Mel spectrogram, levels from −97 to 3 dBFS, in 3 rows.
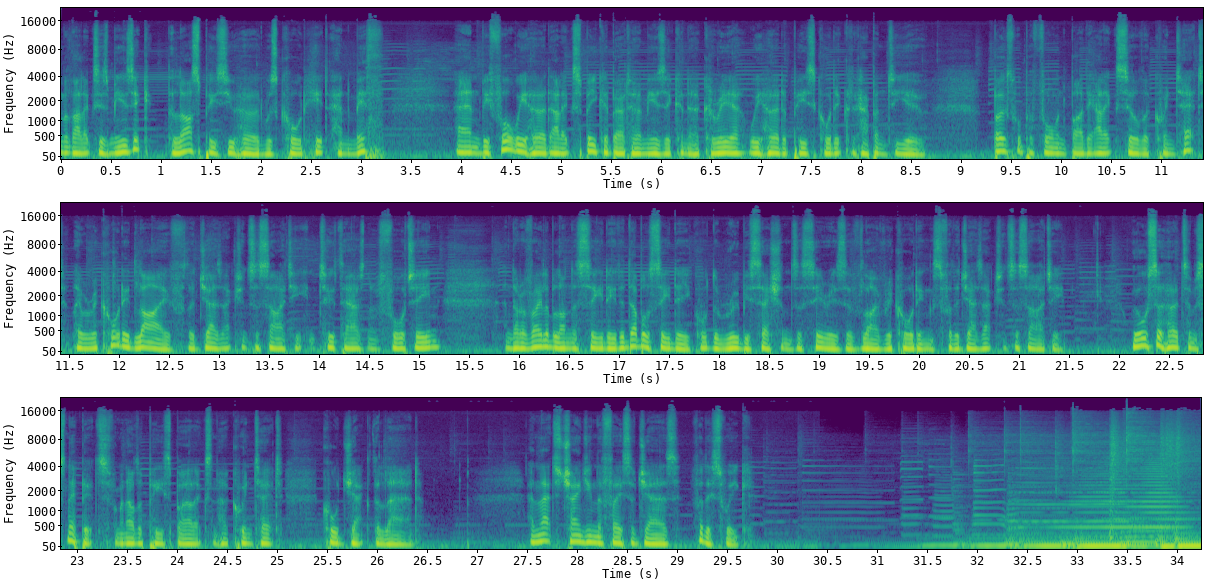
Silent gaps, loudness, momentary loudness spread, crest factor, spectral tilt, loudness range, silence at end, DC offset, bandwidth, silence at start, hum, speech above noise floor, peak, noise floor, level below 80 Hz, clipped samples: none; -17 LUFS; 10 LU; 14 dB; -6 dB/octave; 5 LU; 0 s; under 0.1%; 16 kHz; 0 s; none; 27 dB; -2 dBFS; -42 dBFS; -26 dBFS; under 0.1%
